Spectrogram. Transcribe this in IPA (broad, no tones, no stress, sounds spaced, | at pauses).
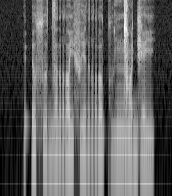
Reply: ʔ ɪ sʷ i d a r ɔ j f i r ɔ tʷ e̤ ŋ͡ǀ ɔ d͡ʒ e j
